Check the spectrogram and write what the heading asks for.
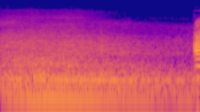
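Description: A car driving past on a street, its road noise swelling and then slowly fading.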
